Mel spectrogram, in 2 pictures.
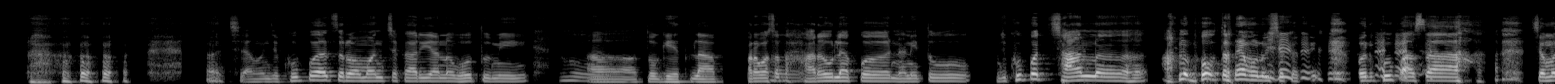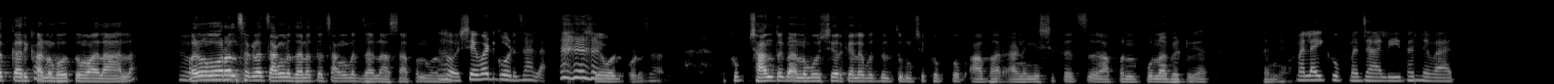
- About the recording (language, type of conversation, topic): Marathi, podcast, प्रवासात कधी हरवल्याचा अनुभव सांगशील का?
- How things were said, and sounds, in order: chuckle; laughing while speaking: "अनुभव तर नाही म्हणू शकत आहे"; chuckle; giggle; in English: "ओव्हरऑल"; chuckle; in English: "शेअर"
